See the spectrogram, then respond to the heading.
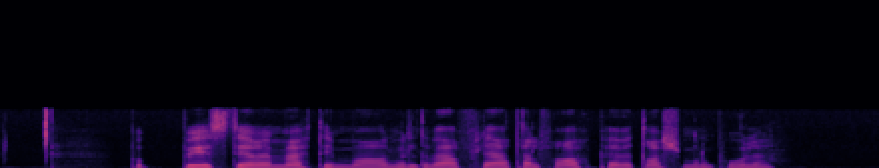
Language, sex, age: Norwegian, female, 26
